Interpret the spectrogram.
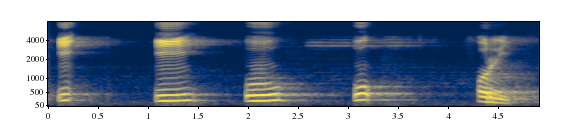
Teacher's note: वह स्वर है, आप प्रैक्टिकली बोलकर देख लीजिए, ई, उ, उ और री। इनके उच्चारण में जो हमारे मुख के खुलने की स्थिति है वह न के बराबर होती है।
